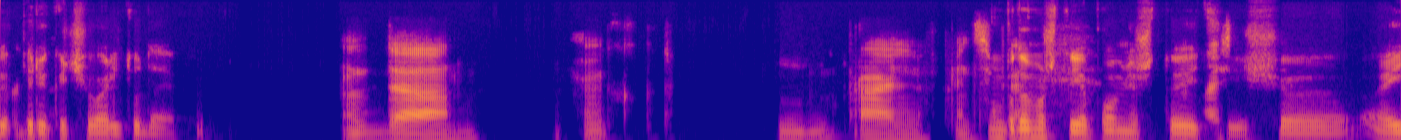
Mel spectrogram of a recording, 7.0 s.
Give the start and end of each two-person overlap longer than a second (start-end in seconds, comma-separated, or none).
none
